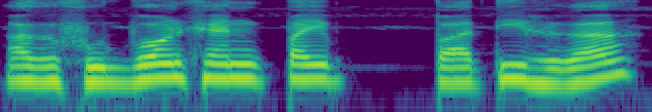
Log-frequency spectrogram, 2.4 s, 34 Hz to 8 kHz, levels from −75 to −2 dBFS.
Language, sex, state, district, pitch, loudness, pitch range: Wancho, male, Arunachal Pradesh, Longding, 160 Hz, -16 LUFS, 150-175 Hz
